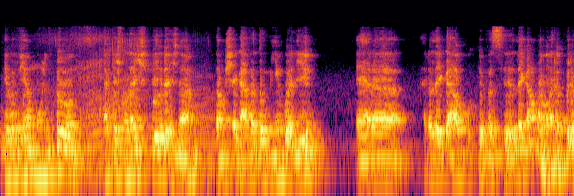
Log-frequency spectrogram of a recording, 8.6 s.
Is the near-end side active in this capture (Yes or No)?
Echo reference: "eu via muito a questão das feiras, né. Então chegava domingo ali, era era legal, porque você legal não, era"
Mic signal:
No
